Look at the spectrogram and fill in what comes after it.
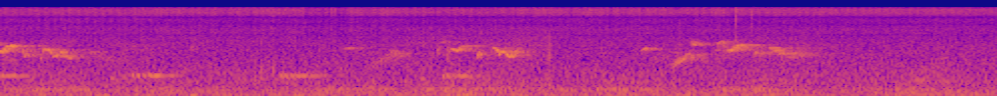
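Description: Faint birdsong in a quiet forest: a few short chirps in clusters, and a brief lower whistled note repeating about once a second in the first few seconds.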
